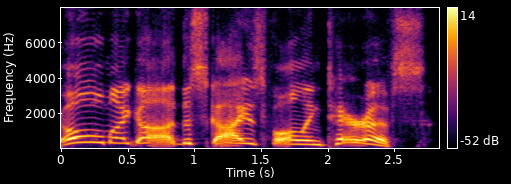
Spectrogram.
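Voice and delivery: squeaky high mock alarm; mock the panic sellers, way up high. Investor mocking panicked shareholders in a mock panic. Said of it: "It's like".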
